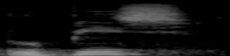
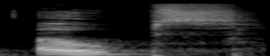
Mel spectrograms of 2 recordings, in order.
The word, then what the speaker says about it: Oupes: to pronounce the word so I just said opies Opus anyway I actually looked up this time it's oops like oops like they got a slogan it's like no oops with oops anyways Ops has been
